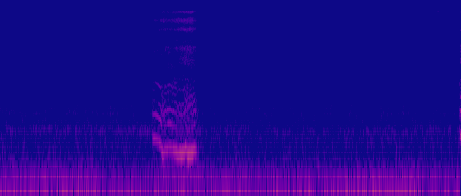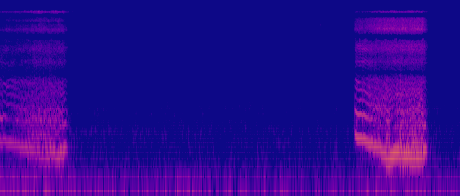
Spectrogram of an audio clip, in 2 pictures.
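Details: Chocolate, a seven-month-old Chihuahua, snoring loudly in sleep: three nasal, whistling snores about five seconds apart, each sliding down in pitch, the last the loudest, with soft room hum between breaths.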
